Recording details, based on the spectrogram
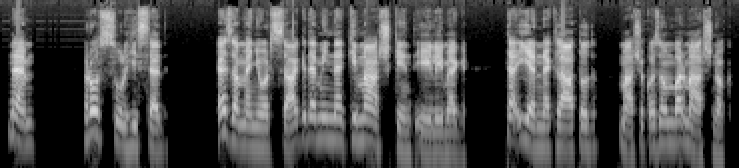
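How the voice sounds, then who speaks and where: A man's voice: fairly high pitch, sharp tone, no room sound, pitched above the performer's own voice. A man voicing a stern, impatient young angel who talks in a curt, commanding way, read for an audiobook. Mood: scolding.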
